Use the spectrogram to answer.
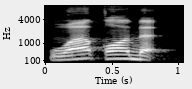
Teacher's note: Qa huruf tebal maka ditebalkan, kemudian huruf ba-nya kita pantulkan menjadi qalqalah.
